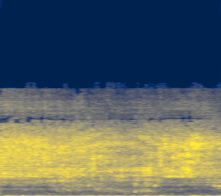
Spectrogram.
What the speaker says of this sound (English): You get some water. Put some water in there.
